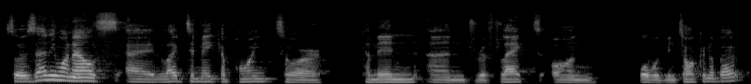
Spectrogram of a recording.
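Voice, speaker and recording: A man's voice: medium pitch, measured pace. A man moderating an online event in an informal hosting style. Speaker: webinar moderator. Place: studio for online streaming.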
